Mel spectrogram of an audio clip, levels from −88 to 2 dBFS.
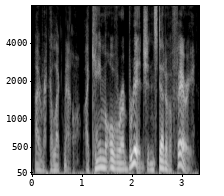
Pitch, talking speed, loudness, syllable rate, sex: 115 Hz, 215 wpm, -20 LUFS, 6.1 syllables/s, male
